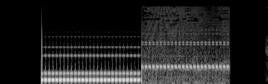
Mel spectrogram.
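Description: A synthesized electronic tone meant to suggest a small electric engine running, made for a Dune-style soundtrack, heard as a loud, evenly buzzing hum that jumps once to a higher pitch and then cuts off sharply, with no voices.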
